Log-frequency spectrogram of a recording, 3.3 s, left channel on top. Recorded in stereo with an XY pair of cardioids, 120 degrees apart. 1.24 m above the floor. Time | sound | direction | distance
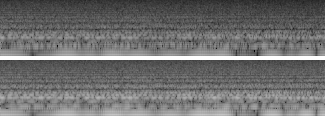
0.0 | a drone | 35° right | ?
